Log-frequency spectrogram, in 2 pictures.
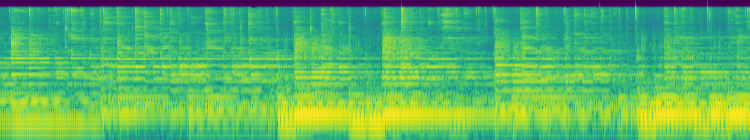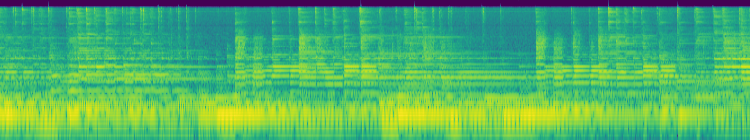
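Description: Electric guitar played through an amplifier: picked and strummed chords, changing every two seconds or so.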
